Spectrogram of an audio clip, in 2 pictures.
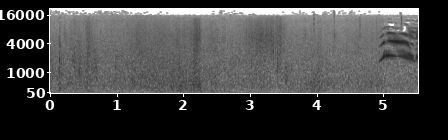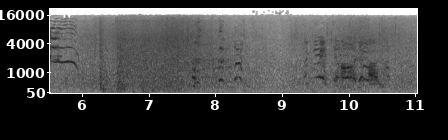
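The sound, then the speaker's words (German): Sea waves wash steadily on a rocky coast in Croatia in a broad, hissing surf that fills the whole clip, with brief high-pitched voices or playful shouts breaking through now and then as a woman around 40 plays with two children in the sea. “Das Bild einer glücklichen Familie irgendwo an einer felsigen Meeresküste Kroatiens.”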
